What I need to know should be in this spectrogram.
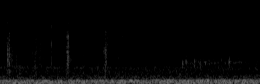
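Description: Footsteps crunch on stony ground.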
